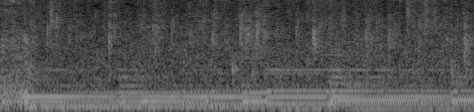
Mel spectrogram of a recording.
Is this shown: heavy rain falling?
yes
